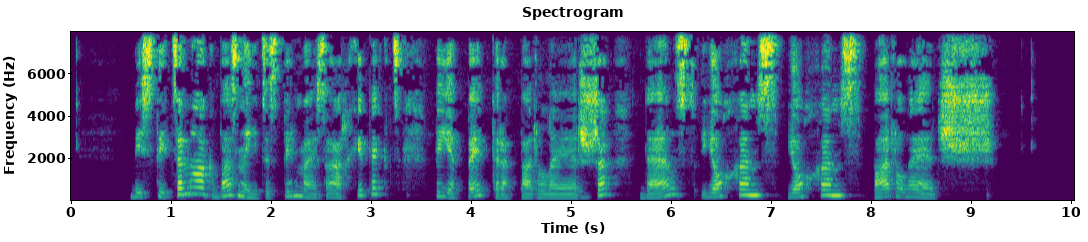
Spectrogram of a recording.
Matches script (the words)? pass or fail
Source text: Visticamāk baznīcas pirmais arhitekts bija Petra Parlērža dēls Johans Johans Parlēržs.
pass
